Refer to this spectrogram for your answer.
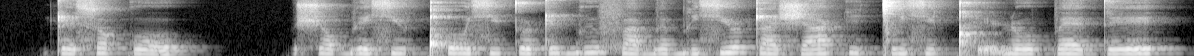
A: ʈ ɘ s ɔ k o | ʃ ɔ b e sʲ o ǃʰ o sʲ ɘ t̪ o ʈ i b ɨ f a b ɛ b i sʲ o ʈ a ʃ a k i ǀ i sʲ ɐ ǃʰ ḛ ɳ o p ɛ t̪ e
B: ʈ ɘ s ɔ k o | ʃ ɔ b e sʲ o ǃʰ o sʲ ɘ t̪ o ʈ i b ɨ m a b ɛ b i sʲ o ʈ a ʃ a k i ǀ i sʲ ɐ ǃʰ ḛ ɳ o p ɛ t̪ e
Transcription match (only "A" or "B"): A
